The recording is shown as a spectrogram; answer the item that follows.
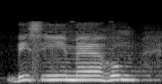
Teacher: بسيماهم، أدي الميم اللي احنا بنقفل فيها شفايفنا، ميم عليها سكون، ميم ساكنة، أقفل، لازم تقفل فيها شفايفك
